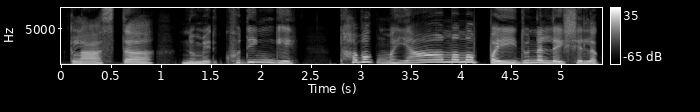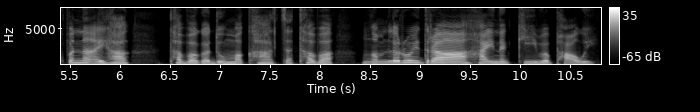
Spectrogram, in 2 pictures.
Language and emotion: Manipuri, fearful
